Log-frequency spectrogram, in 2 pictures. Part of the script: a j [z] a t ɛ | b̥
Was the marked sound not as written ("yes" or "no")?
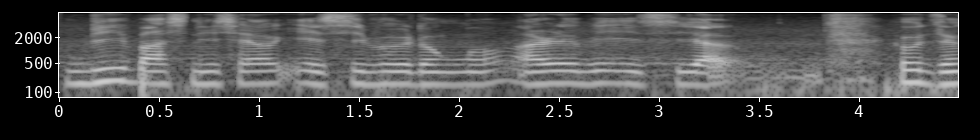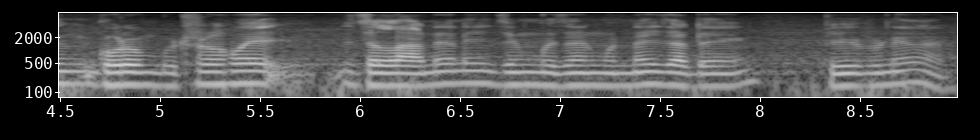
no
